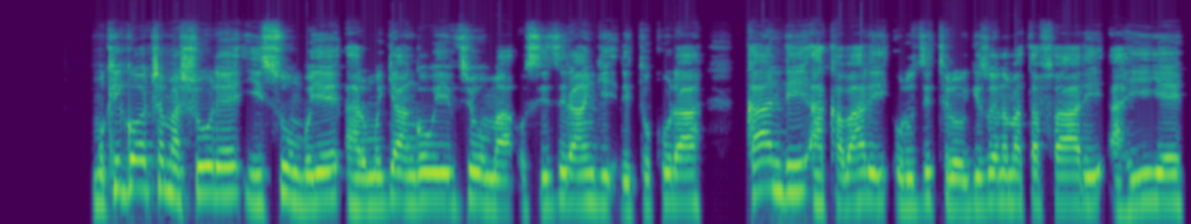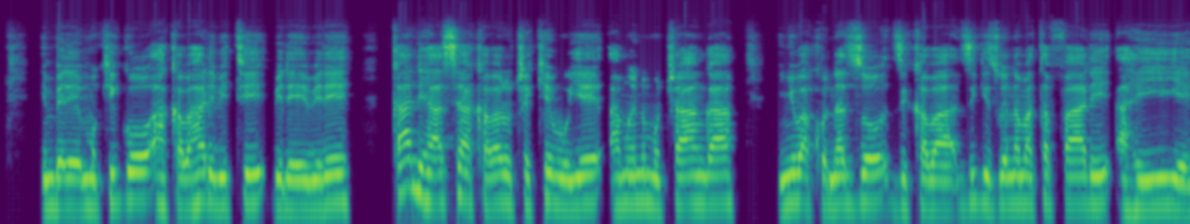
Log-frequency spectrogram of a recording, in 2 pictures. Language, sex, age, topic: Rundi, female, 25-35, education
